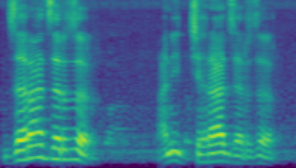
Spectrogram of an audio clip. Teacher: यातील ज चे उच्चार तालव्य ज आहेत.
